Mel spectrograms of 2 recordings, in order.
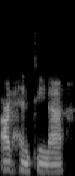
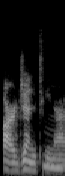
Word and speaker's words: Argentina: of our creative team, made the decision to pronounce everything that we could authentically. So we say, don't cry for me, Argentina, not Argentina, right? Because that is how our company members would pronounce it, how it would be pronounced in Argentina. But that had to be a conversation with the rights holders because it was written with a hard G.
